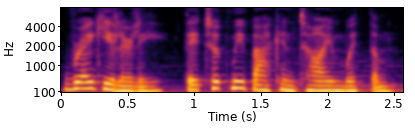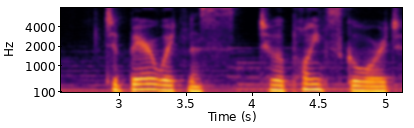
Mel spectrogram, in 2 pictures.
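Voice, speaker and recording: A woman giving measured, reflective scripted narration for a podcast. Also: deep voice, dark tone, faint music behind.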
